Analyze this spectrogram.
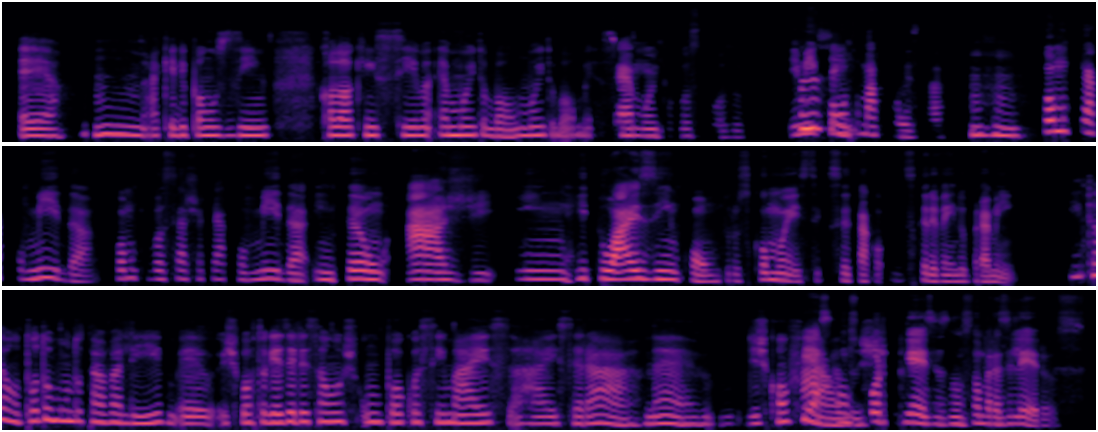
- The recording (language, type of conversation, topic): Portuguese, podcast, Como a comida influencia a sensação de pertencimento?
- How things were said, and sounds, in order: tapping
